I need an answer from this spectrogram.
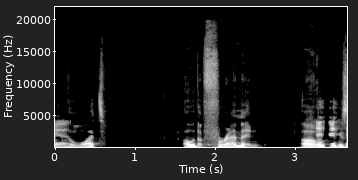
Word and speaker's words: Fremen: And he was like, I always thought the Freemen were really interesting. And I was like, Yeah. the what? Oh, the Fremen. Oh, he's like, you call it Freeman? It's like, no, it's one E. Yeah. Fremen.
